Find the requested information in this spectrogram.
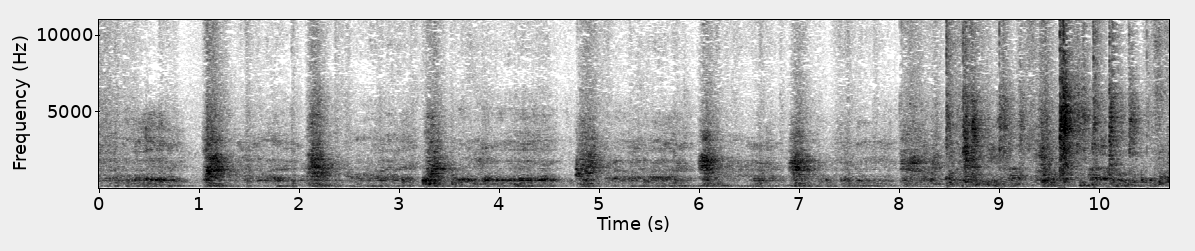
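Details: English bulldog giving short, harsh, noisy bursts about once a second, some snort-like and some bark-like, coming faster and busier toward the end, with voices nearby.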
